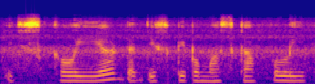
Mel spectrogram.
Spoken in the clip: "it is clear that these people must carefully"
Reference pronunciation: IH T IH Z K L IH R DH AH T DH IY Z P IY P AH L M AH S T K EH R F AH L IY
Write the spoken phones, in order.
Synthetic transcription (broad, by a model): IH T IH S K L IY R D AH T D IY S P IY P AH L M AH S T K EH F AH L IY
